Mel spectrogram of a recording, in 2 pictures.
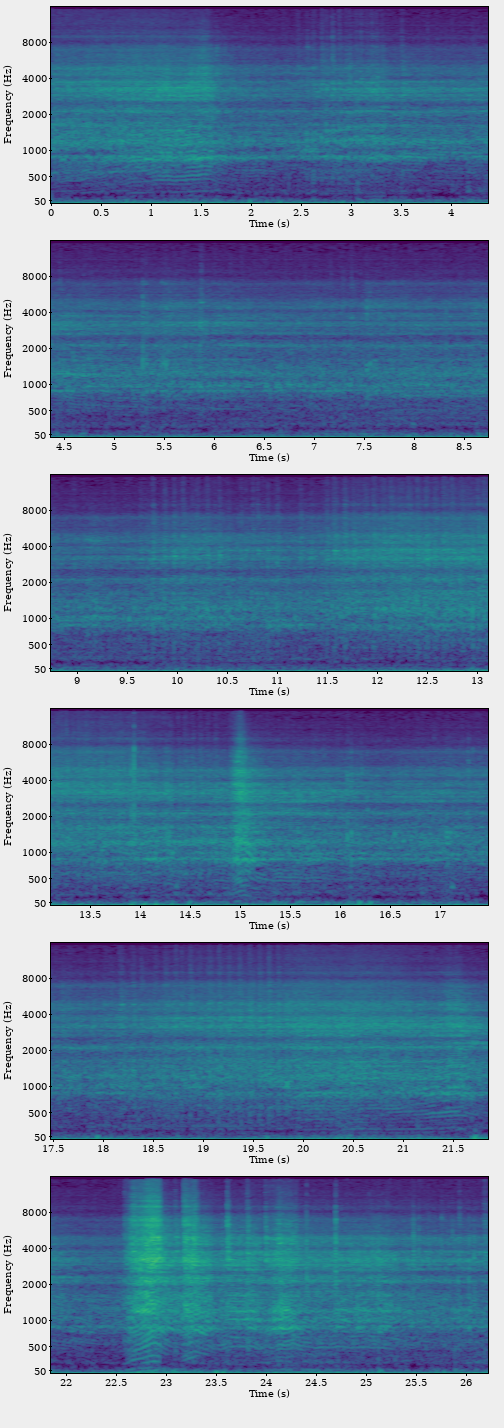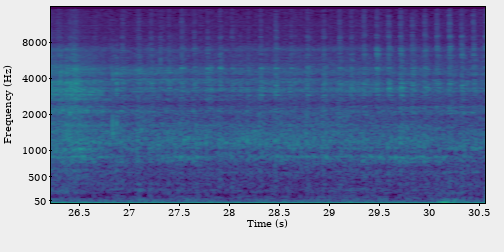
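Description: Trail motorcycle riding over a rough, wet, stony track: running engine with steady rattling and clatter from the bike. A sharp knock comes about halfway through, and a loud burst of clattering impacts comes about three quarters of the way in.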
